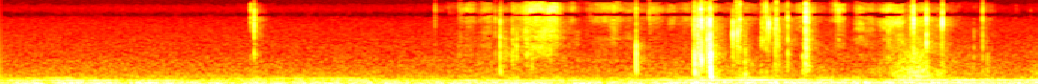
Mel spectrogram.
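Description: Faint clicks and short scrapes of a hard plastic graded-card slab handled and turned over in the hands, mostly in the second half, over a low steady hum.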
